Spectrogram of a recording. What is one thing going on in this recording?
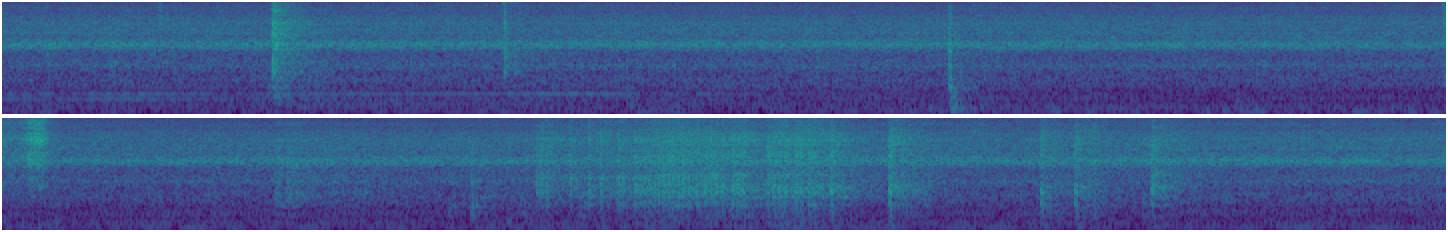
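Clothing and objects rustle and knock close by.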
